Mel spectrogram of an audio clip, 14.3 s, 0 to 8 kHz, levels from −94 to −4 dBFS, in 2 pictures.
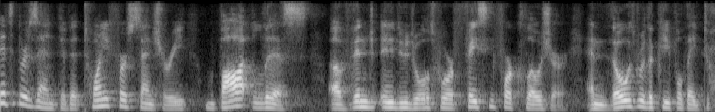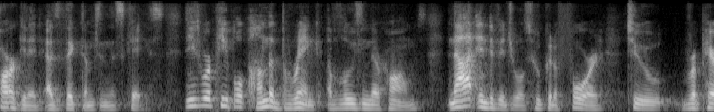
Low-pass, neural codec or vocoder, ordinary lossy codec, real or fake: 7.2 kHz; codec, 16 kHz in and 24 kHz out, 0.8 kbps, FocalCodec, streaming, 65536 codes; AAC, 48 kbps; fake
